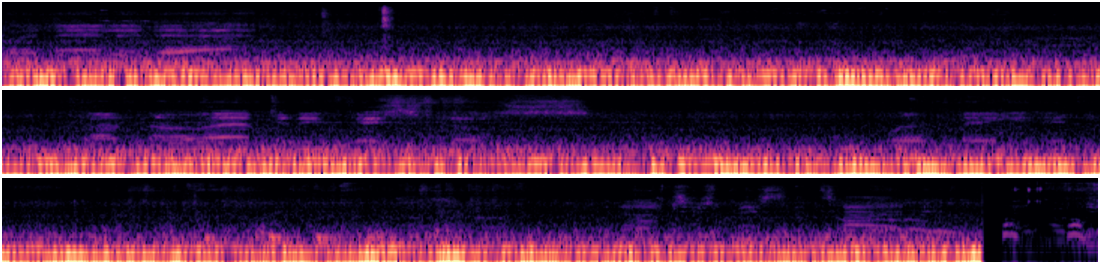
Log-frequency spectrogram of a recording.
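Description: Car cabin noise while driving: a loud, steady low rumble of road and engine noise inside the moving car.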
